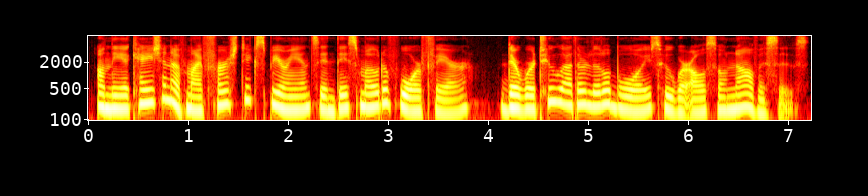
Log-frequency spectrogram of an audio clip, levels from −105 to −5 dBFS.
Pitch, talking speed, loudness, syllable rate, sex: 185 Hz, 185 wpm, -17 LUFS, 5.5 syllables/s, female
